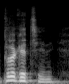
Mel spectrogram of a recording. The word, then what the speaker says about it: Procaccini: Y me encontré, lo voy a pronunciar mal, porque siempre lo pronuncio mal, que es Luciana Procaccini. Sí, muy bien, lo dije bien. Bien italiano. Bien, Procaccini.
